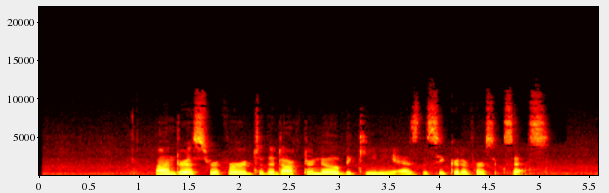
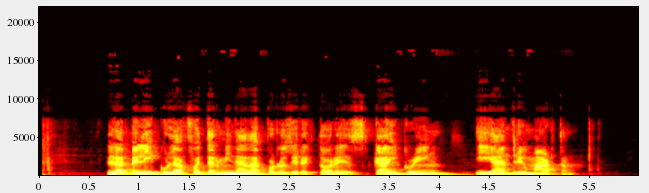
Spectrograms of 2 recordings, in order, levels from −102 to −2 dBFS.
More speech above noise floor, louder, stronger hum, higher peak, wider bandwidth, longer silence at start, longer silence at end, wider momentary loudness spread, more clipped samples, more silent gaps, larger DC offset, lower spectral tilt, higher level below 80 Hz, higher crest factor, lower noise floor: second, 36 dB vs 50 dB; second, -23 LUFS vs -15 LUFS; neither; about the same, -4 dBFS vs -2 dBFS; first, 9.2 kHz vs 7.6 kHz; first, 1.15 s vs 0.7 s; about the same, 0.55 s vs 0.65 s; about the same, 9 LU vs 10 LU; neither; neither; neither; about the same, -7 dB/octave vs -6.5 dB/octave; second, -74 dBFS vs -58 dBFS; first, 20 dB vs 14 dB; second, -58 dBFS vs -65 dBFS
